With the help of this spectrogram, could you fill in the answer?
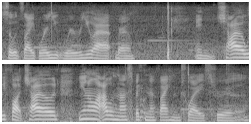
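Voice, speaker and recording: Noticeable background noise accompanies a woman with a very deep, low pitch. She goes at a fairly slow pace with ordinary pitch variation. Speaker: gaming YouTuber. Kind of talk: casual gameplay commentary. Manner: animated.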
